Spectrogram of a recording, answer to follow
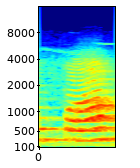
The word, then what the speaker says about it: palm: देखो बच्चों यहाँ पर यल है, यल साइलेंट रहता है। क्या रहता है? जब ऐसी कंडीशन हो यल के बाद हम आए तो यल क्या रहता है? साइलेंट। इसलिए इसको पाम पढ़ेंगे।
